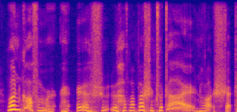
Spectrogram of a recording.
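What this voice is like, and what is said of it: Muffled, accented villain voice through mask. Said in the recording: “It sounds like a bad Sean Connery impression done through false teeth, speaking through the fucking mask”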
